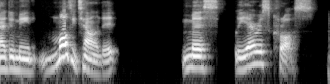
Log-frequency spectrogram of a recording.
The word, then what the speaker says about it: Leairis: multitalented Miss liaris cross did I pronounce the name right you did thank you so much for getting it right okay I get called I get called L Lis liis and it's like no those are all beautiful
